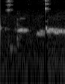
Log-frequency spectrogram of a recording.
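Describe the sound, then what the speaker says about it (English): A pet bird whistles a quick pair of bright, clear chirps and warbling notes, close and fairly faint, lasting under a second. "Dan, is that your bird?"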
